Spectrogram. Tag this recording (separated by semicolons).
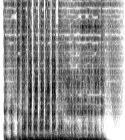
sound-effect; sound; lion; roar; movie; growl; fx; low; weird; dinosaur; scary; beast; soundeffect; monster; dragon; horror; sfx; creature; growling; film; animal; alien; zombie; game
